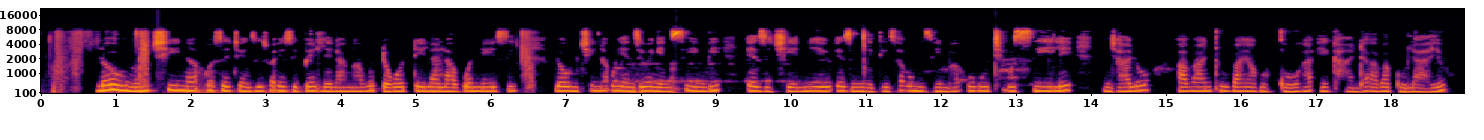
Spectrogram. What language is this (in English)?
North Ndebele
